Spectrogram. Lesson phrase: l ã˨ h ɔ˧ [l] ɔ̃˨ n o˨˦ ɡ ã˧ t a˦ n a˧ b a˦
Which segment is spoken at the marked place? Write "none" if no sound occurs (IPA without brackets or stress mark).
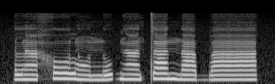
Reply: l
